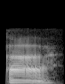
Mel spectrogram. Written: er

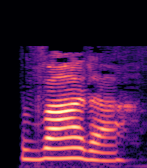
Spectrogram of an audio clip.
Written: vada

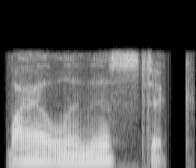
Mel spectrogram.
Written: violinistic

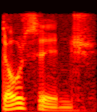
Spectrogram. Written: dosage

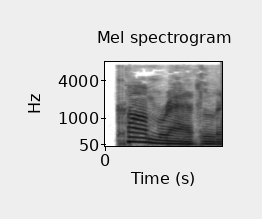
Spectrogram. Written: comradely

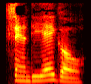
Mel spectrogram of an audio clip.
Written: san diego

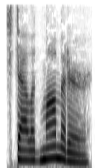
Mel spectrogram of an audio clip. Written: stalagmometer

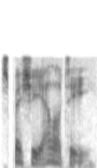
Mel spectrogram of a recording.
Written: speciality

